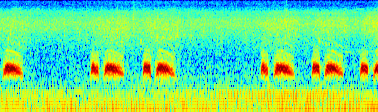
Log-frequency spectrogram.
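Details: Wild-caught spotted dove used as a decoy in Vietnamese dove trapping, giving a fast cooing style. Low mellow coos come in short phrases of two or three notes, each phrase a second or more apart.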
